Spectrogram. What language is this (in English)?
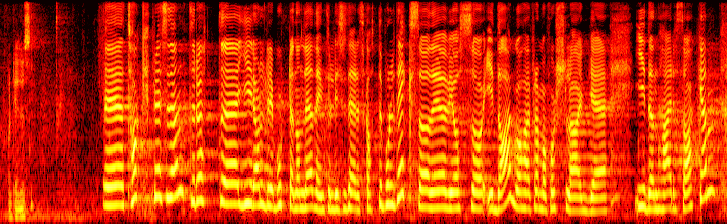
Norwegian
